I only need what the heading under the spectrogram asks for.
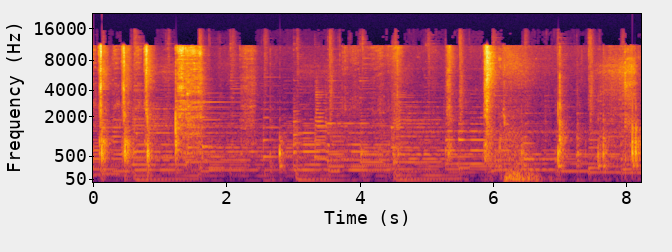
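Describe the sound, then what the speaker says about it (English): Carrots roughly chopped in half with a knife on a board, a run of close, sharp cuts and thuds with scraping between them, steady and loud over several seconds. "Few carrots here. Let's go in half. Just roughly chop them."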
